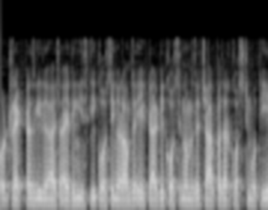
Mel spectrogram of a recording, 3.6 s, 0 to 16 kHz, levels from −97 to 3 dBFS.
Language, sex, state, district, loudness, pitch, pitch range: Hindi, male, Punjab, Kapurthala, -19 LUFS, 110 Hz, 105-115 Hz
